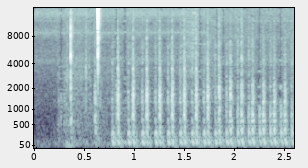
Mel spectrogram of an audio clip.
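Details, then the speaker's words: 1993 C4 Corvette lumbar pump after diaphragm repair with a bicycle inner tube, tested before refitting the seat: rapid even pulsing around ten strokes a second, lumbar inflating; normal pump operation. "you can hear it going and I want to say it looks like yep it's definitely inflating so we're good"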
